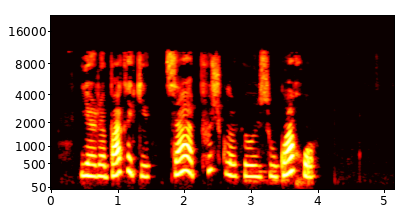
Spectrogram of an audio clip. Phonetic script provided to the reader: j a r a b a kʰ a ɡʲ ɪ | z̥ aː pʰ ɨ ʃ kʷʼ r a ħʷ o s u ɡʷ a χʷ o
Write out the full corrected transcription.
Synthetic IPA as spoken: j a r a b a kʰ a ɡʲ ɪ | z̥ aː pʰ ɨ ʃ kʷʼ l a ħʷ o z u ɡʷ a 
